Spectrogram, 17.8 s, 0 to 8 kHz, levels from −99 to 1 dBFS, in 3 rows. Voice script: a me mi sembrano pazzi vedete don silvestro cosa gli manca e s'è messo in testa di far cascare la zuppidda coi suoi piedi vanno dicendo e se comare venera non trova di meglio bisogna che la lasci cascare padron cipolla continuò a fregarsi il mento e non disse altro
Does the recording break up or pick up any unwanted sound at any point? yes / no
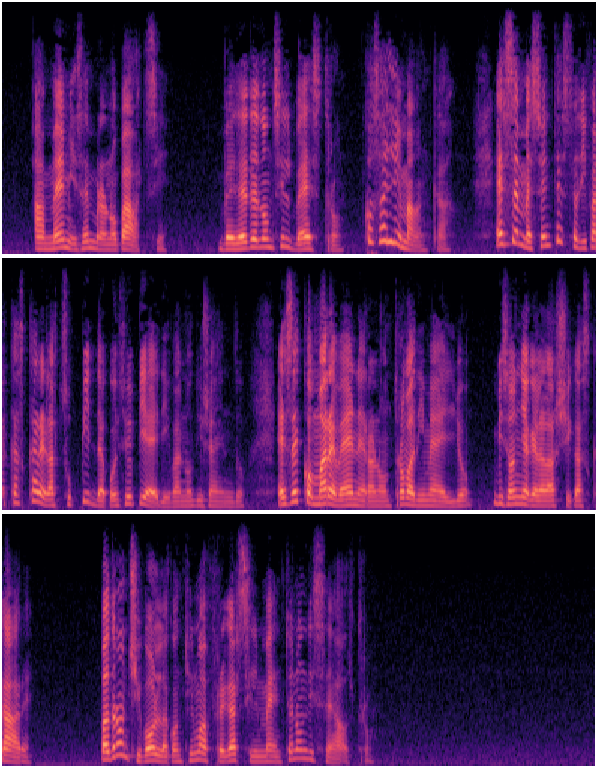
no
